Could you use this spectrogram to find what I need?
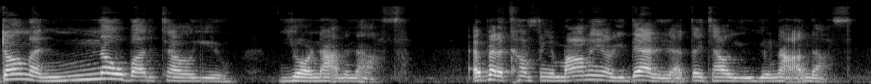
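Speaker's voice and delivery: ordinary delivery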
